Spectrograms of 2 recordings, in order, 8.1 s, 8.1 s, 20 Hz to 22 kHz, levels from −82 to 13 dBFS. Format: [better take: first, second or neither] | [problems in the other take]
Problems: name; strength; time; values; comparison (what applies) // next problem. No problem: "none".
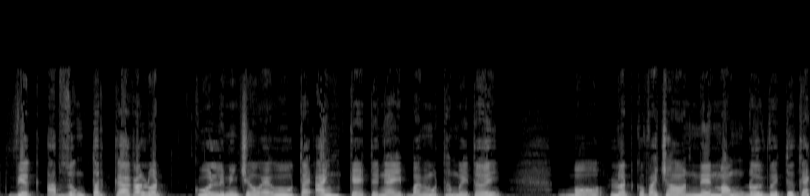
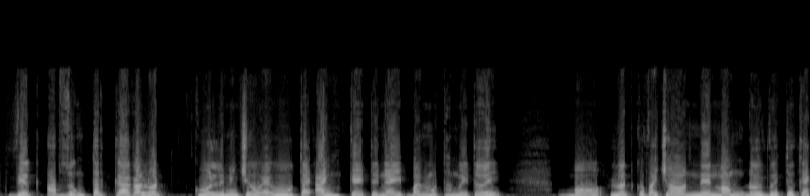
first | distortion; slight; 8% of the sound clipped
